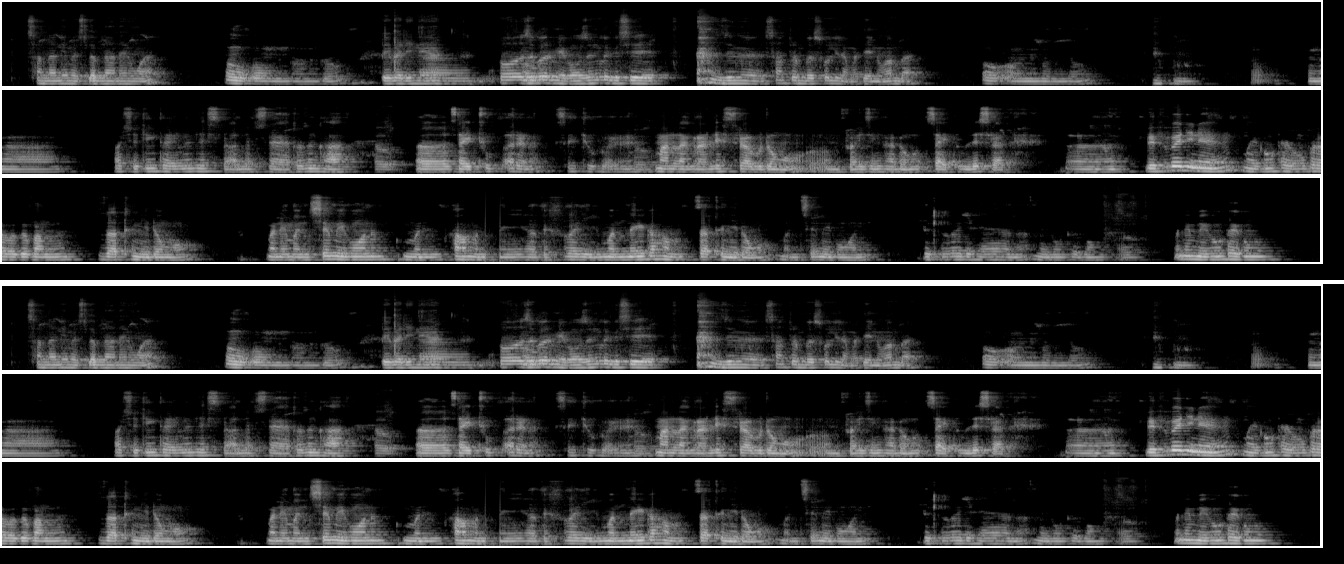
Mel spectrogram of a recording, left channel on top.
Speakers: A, on the right; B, in the centre.
A: साननानै मोनस्लाबनो
B: औ
A: हानाय नङा
B: औ औ नंगौ नंगौ
A: बेबायदिनो
B: ओ
A: थ जोबोर
B: औ
A: मैगंजों लोगोसे जोङो सानफ्रोमबो सलिलांबाय थायो नङा होमबा
B: औ औ नंगौ नंगौ
A: उम
B: औ जोंहा फारसेथिं थाहैबाय लेस्रा लेस्रायाथ' जोंहा
A: औ
B: ओ जायथुब आरोना जायथुब आरो
A: औ
B: मानलाग्रा लेस्राबो दङ ओमफ्राय जोंहा दङ जायथुब लेस्रा ओ
A: उम
B: बेफोरबायदिनो मैगं-थाइगं फोराबो गोबां जाथोनि दङ माने मोनसे मेगं खौनो मोनफा मोननैया बेफोरबादि मोननै गाहाम जाथोनि दङ मोनसे मैगंआनो बेफोरबायदिहाय आरोना मैगं मेगं
A: औ ओ
B: माने मैगं-थाइगं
